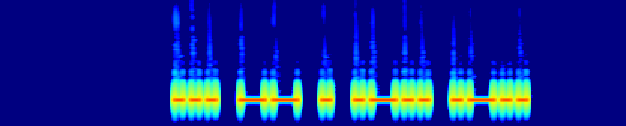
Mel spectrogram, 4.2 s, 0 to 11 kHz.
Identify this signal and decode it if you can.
Morse code, heard as a keyed tone, about 23 wpm, 700 Hz. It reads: SMELL
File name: 5 Letter Words - First 3 Letters Given - 22wpm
